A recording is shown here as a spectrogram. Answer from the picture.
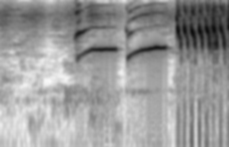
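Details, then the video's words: Canary training song: two clear slurred whistles that rise and hold steady, followed by a burst of rapid bright trilling notes. "Canary 's most powerful song for training"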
